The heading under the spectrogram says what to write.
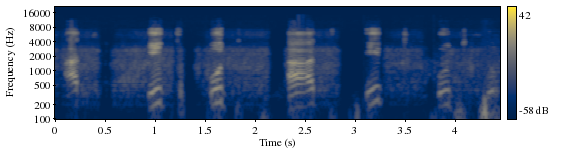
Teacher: আর জজমের উচ্চারণটা আত, এই আত আত বলার পর একটু বাতাস বের করতে হবে।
